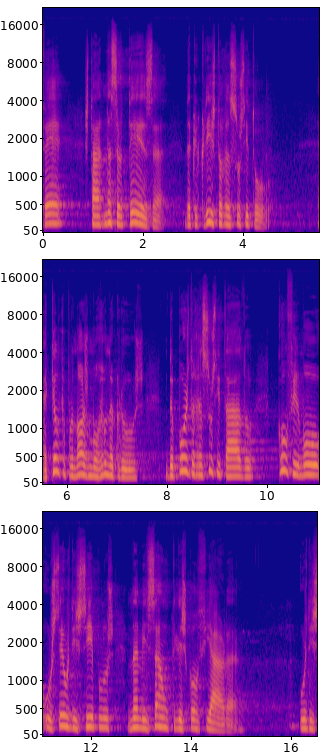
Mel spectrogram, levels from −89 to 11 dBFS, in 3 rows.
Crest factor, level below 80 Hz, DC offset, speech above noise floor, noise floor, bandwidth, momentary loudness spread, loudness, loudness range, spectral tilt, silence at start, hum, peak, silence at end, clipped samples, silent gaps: 16 dB; -76 dBFS; under 0.1%; 35 dB; -61 dBFS; 15 kHz; 11 LU; -26 LUFS; 4 LU; -6 dB/octave; 0 s; none; -10 dBFS; 0 s; under 0.1%; none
